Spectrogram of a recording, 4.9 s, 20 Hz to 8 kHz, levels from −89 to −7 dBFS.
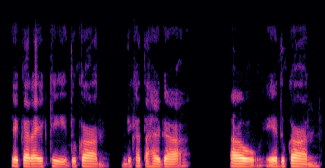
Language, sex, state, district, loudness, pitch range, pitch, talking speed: Surgujia, male, Chhattisgarh, Sarguja, -21 LUFS, 120-130 Hz, 125 Hz, 125 wpm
